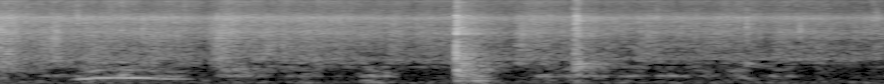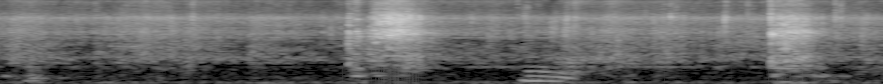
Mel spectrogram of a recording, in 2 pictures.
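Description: Boiled spaghetti sizzling in hot oil and spice paste in a wok as it is stirred with a metal spatula, which scrapes and knocks against the pan now and then. The loudest knock is a little after six seconds in.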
